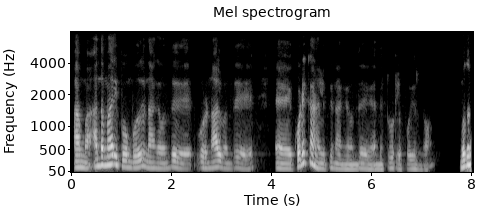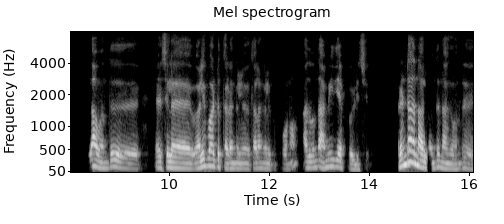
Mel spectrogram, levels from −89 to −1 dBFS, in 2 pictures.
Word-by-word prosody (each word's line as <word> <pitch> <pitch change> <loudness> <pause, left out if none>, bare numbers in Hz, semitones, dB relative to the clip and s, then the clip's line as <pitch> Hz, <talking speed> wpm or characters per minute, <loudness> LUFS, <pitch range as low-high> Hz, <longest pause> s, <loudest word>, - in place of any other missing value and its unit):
ஆமா, 130 -3 +1
அந்த 155 +4 +3
மாரி 190 +1 +6
போம்போது 135 -1 -1 0.2
நாங்க 115 -1 -6
வந்து 115 +5 -3 0.5
ஒரு 115 -2 -5
நாள் 135 +2 +1
வந்து, 110 +2 -13 0.9
அ - - -1 0.3
கொடைக்கானலுக்கு 145 - -1
நாங்க 95 -2 -8
வந்து 95 +3 -7 0.2
அந்த 95 0 -7
டூர்ல 110 -3 -11
போயிருந்தோம். 95 - -11 0.6
முதல் 180 +7 +6
நாள்லாம் 150 -4 +1
வந்து 115 +5 -2 1.0
சில 130 -1 +5 0.5
வழிபாட்டு 145 +3 +3
தலங்கள் 110 0 -1 0.2
தலங்களுக்கு 110 -3 -4 0.2
போனோம். 100 - -9 0.2
அது 120 - -2
வந்து 130 +2 -3
அமைதியா 140 +1 -1
போயிடுச்சு. 95 -2 -6 0.7
2ஆவது 205 +8 +8
நாள் 130 -3 +7
வந்து 110 +5 -5
நாங்க 105 -2 -2
வந்து 105 +4 -11
115 Hz, 125 wpm, -24 LUFS, 105-140 Hz, 1.0 s, 2ஆவது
